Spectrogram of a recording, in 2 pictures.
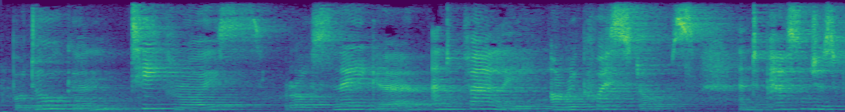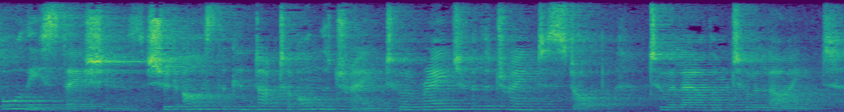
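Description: Over an echoing railway station PA, a woman with a medium-pitched, fairly bright voice reads formal automated announcements in clipped, pieced-together phrases, sounding animated yet unhurried. The recording is noisy with long reverb.

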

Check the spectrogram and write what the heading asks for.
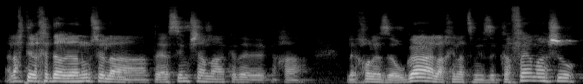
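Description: A rabbi telling a personal story to listeners, animated and speaking to them directly. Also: male voice, medium pitch. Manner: animated, acts out dialogue, addresses listeners directly.

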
